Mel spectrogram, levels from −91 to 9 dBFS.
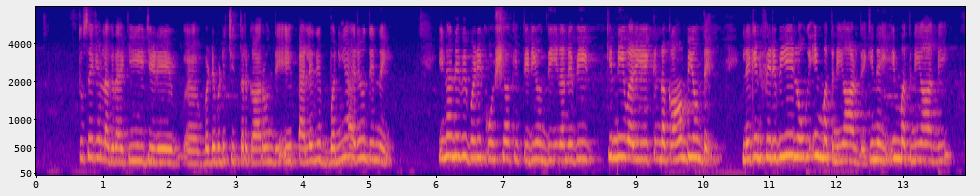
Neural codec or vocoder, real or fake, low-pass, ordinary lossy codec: none; real; none; none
